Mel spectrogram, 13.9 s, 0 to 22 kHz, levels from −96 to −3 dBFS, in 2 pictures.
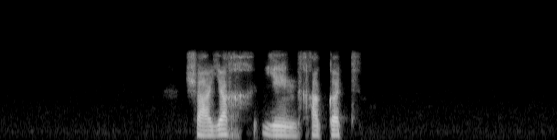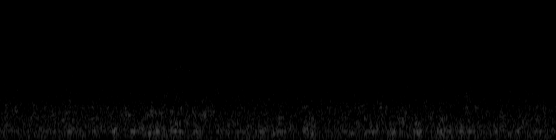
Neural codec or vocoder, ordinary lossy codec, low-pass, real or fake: none; Opus, 16 kbps; 5.4 kHz; real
